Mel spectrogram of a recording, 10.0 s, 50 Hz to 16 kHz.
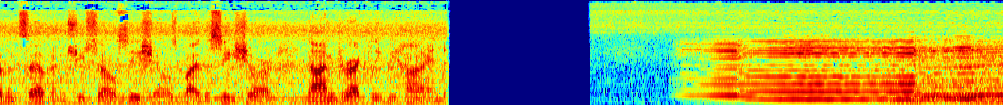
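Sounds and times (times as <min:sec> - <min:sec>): violins playing bowed notes: 0:06.8 - 0:10.0.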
